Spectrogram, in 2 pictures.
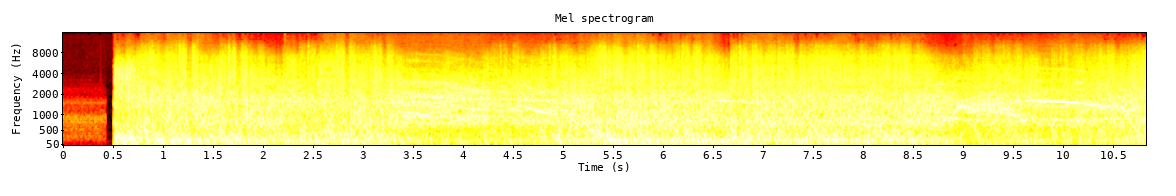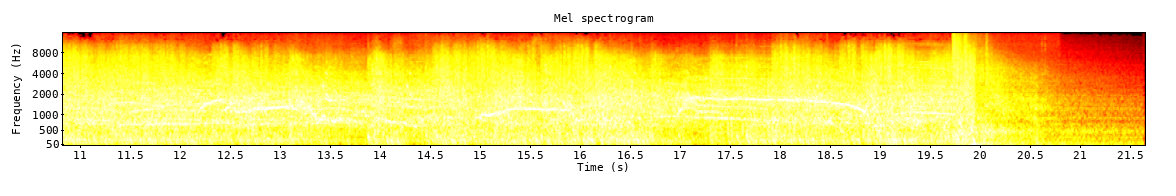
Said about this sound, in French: Général Dyer, est-il vrai que vous ayez ordonné à vos hommes de faire feu au cœur de la foule massée devant vous C'est exact.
